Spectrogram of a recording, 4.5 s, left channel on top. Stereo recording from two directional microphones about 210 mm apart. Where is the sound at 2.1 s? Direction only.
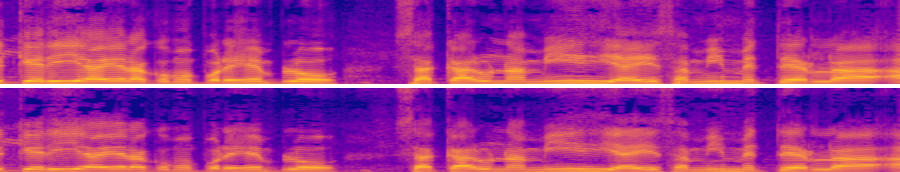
20° left (ahead or behind).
